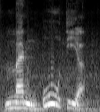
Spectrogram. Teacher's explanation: nun sakinah di situ bertemu dengan hamzah ataupun alif, jadi bacanya tak dengung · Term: tidak dengung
